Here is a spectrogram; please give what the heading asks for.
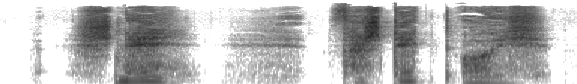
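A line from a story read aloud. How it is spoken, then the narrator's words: Whispered. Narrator (German): flüsterte sie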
